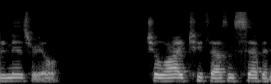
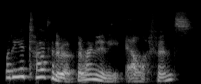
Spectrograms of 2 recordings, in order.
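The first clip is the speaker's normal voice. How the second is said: imitating a baffled friend, starting much higher; incredulous retort; 4 semitones higher, faster than usual. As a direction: act out her disbelief, pitch leaping up. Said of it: "And Jill goes".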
